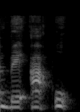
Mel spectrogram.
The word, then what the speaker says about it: 保: lanjut, 我爸从事保险业，保险业，保险业， jadi BAO itu bacanya BAU, 保险业, 保险业。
